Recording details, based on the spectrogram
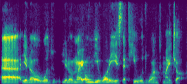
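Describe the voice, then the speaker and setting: A man's voice: low voice, steady tone, brisk, warm tone. A man, a guest talking earnestly over a remote call, often restarting and dropping his voice to close a point. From Egypt. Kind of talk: relaxed interview talk.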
